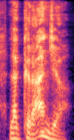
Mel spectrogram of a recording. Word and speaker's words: Lagrange: Just by the way, I recently learned that the guy who this point is named after was actually Italian, so maybe a more correct pronunciation would be Lagrangia.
